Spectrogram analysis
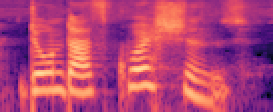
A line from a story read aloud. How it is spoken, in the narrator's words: snapped his uncle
